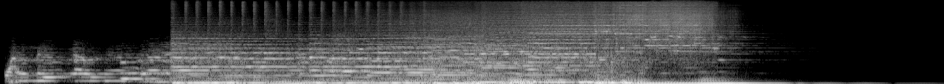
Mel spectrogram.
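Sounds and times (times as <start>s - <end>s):
funny cinematic intro music: 1.7s - 8.3s.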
